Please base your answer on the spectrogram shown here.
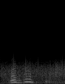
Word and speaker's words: Debussy: Well, the man's name is Claude Debussy. It should be said quickly. Debussy. Well, no matter how I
